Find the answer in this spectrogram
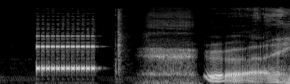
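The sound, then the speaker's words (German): A loud telephone rings in one short, rapid trilling burst, followed by a click like a receiver lifting, some rustling, and then a low groggy vocal grunt, at the start of a phone call between two metal and hard rock icons. “Lord of the Ring Rings. Zwei Metal-Hardrock-Ikonen unterhalten sich am Telefon.”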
